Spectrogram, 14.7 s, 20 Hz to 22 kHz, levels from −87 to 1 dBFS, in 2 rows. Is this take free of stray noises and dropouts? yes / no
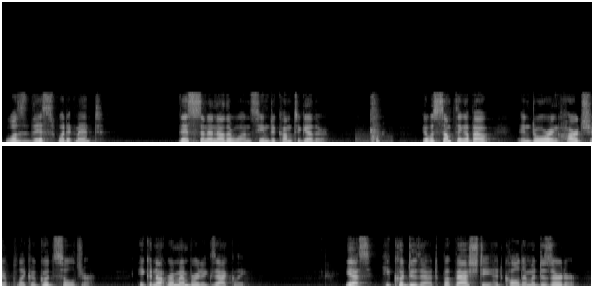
no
